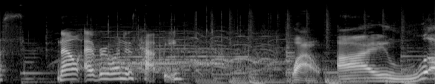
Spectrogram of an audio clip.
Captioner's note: crowd cheering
